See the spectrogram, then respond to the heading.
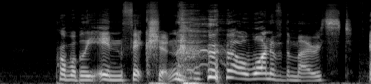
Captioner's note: laughs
